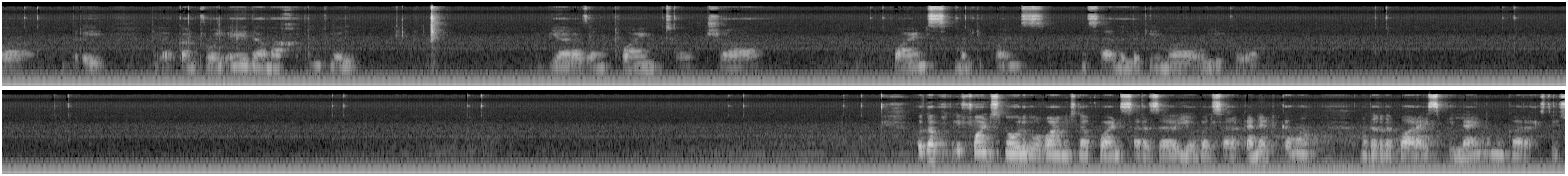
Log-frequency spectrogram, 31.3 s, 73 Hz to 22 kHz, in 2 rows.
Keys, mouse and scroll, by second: 2.2 ctrl+a, 2.9 Delete, 4.1 space, 5.8 Escape, 6.6 click, 8.7 click, 13.7 click, 18.9 click, 22.9 click, 25.1 Escape, 27.1 click, 29.9 click.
